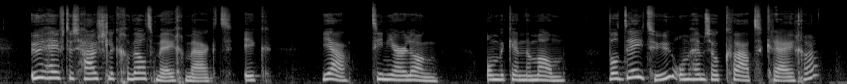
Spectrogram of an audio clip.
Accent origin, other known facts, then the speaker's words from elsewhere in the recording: Rotterdam, South Holland, Netherlands; Oké, ik ben opgegroeid in Rotterdam, dus daar beginnen we.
